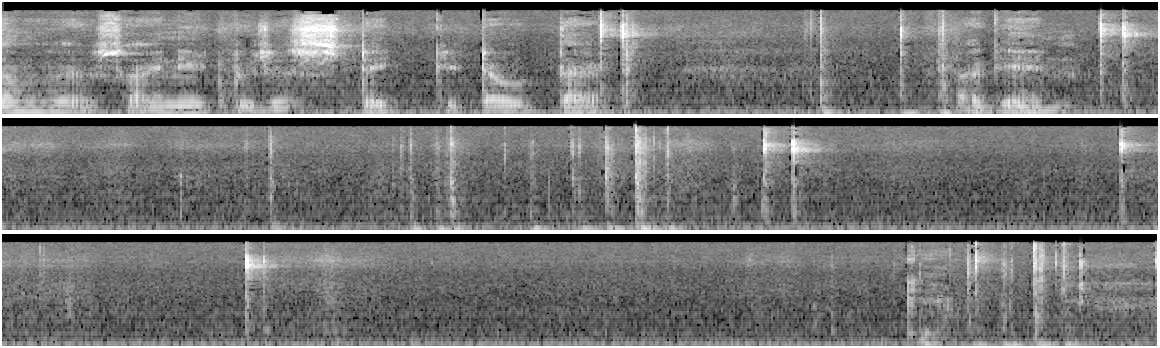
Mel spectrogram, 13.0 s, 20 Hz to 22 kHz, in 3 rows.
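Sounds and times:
keyboard keystrokes: 0:05.8 - 0:07.4, 0:12.3 - 0:12.8.

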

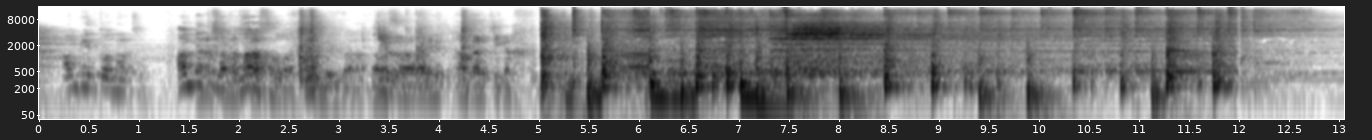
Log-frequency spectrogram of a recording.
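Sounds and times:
band playing: 0:05.4 - 0:12.6
crashing cymbals: 0:05.8 - 0:13.0.

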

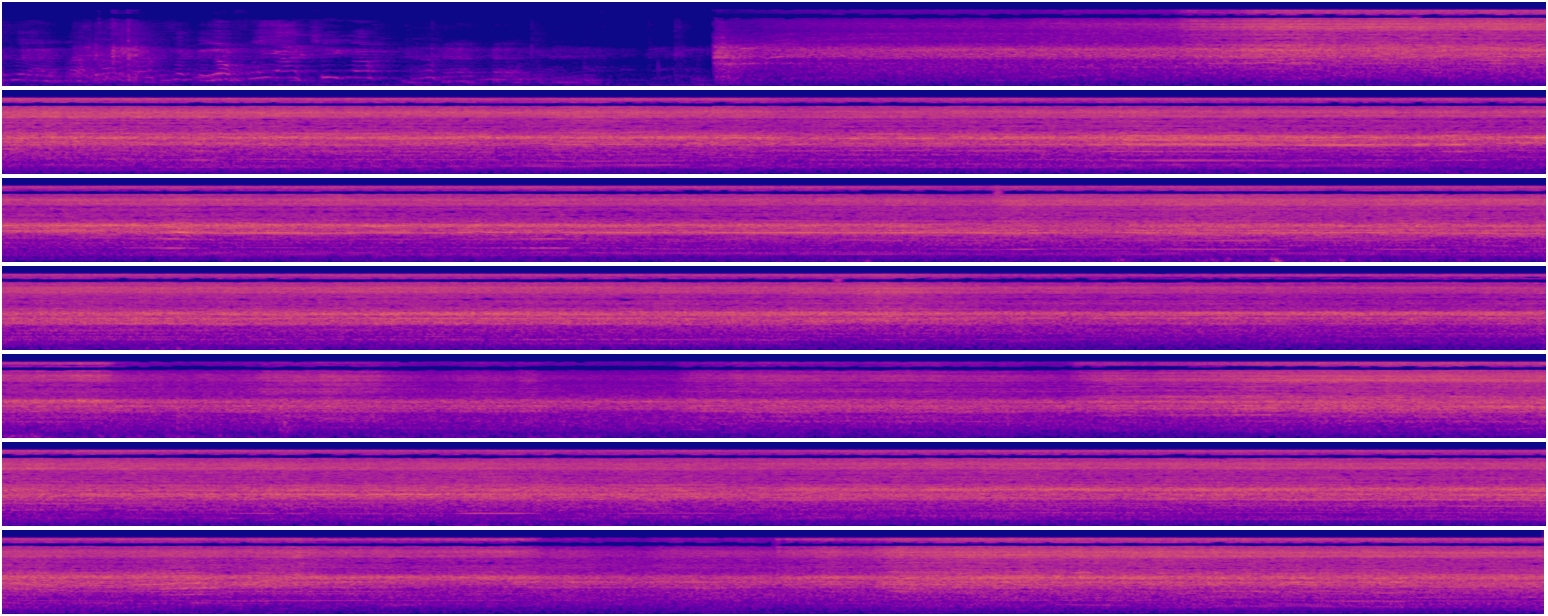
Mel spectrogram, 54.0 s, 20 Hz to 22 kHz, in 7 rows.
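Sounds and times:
power tool motor running: 0:03.6 - 0:07.1.

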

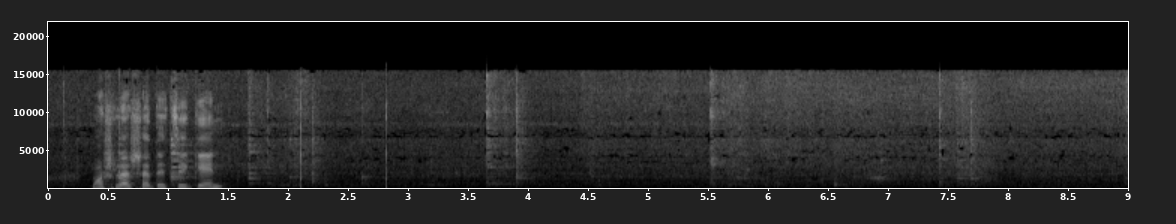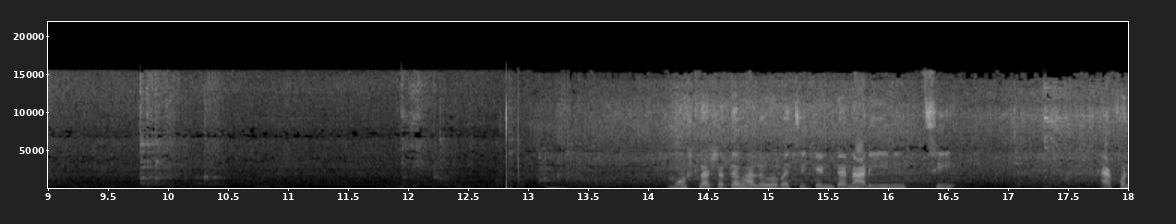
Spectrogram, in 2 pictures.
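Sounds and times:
chicken sizzling in oil: 0:00.0 - 0:18.0
metal spatula scraping pan: 0:09.8 - 0:10.6.

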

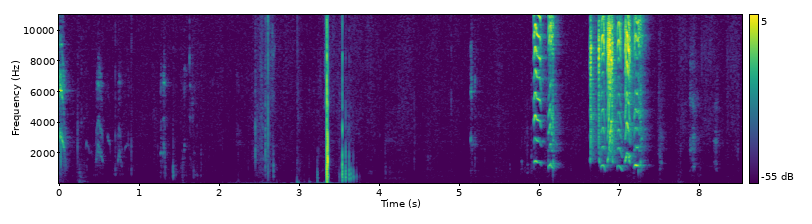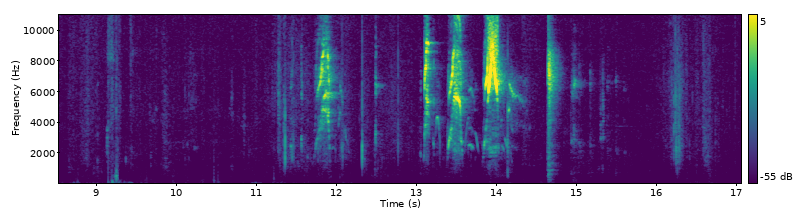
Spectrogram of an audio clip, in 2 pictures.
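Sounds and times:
squeaky dog toy squeaking: 0:05.9 - 0:07.6.

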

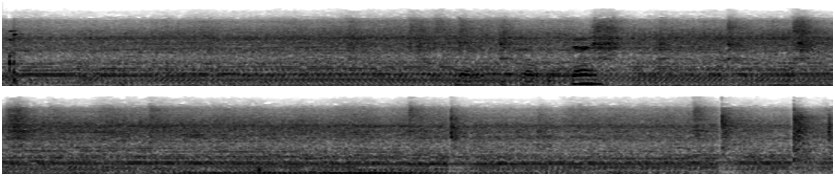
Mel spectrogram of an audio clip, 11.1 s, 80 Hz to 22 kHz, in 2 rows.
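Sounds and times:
machine hum and hiss: 0:00.0 - 0:11.0.

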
